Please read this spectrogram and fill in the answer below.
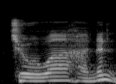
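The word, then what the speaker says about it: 좋아하는: sarami jowahanen jowah hanen h-nya enggak ada bunyinya jowah hanen gitu karena kalau bunyi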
